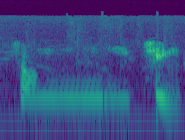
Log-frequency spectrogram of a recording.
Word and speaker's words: Chongqing: ¿Se dice así, Chongqing? – Chongqing, sí. – Chongqing. – Chongqing Lifan. – Se escribe sí. Chongqing, pero se lee Chongqing.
